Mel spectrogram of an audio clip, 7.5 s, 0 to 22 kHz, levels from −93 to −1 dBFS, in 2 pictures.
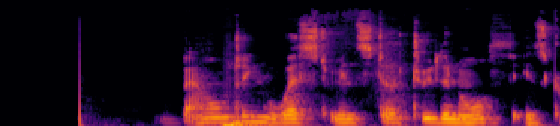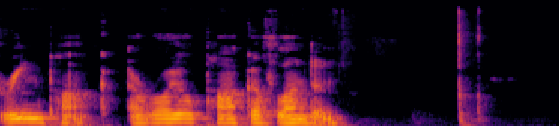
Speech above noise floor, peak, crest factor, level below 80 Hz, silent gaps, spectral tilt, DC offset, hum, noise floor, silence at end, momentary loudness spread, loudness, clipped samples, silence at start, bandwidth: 51 dB; -8 dBFS; 18 dB; -40 dBFS; none; -6 dB/octave; under 0.1%; none; -76 dBFS; 0.6 s; 13 LU; -26 LUFS; under 0.1%; 0.5 s; 16 kHz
